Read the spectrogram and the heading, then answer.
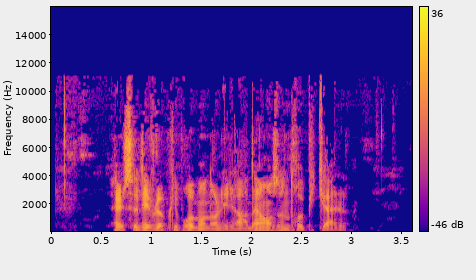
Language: French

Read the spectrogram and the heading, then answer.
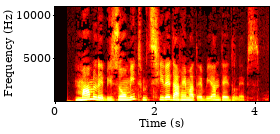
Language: Georgian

